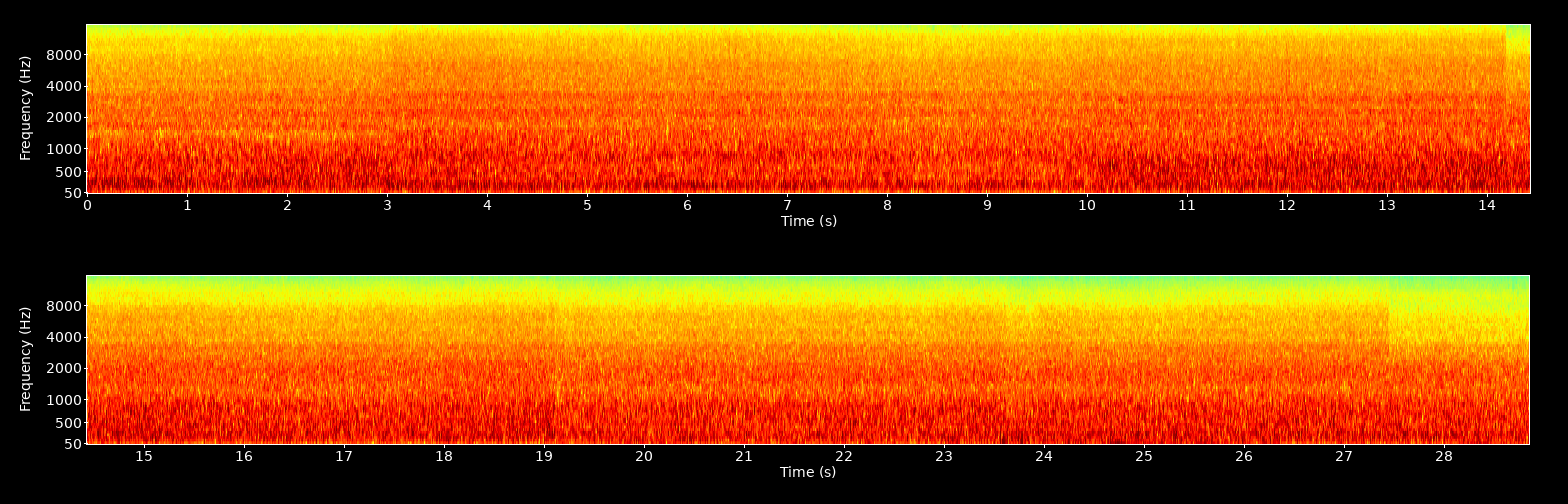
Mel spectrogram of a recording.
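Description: Floodwater of the swollen Bow River rushing and pouring, a steady, unbroken noise of fast water. A few low rumbles come in during the second half.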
